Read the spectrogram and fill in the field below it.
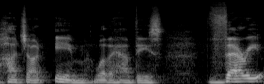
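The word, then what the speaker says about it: Ħaġar Qim: You should go check out Hajar Im, Hagarqim, I think is how it's spelled. Qim, Hagar Qim, if you're English. It's Hajar Im.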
